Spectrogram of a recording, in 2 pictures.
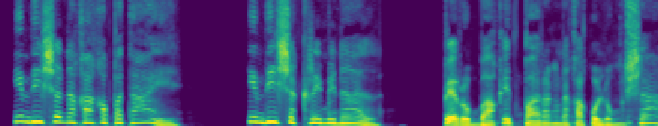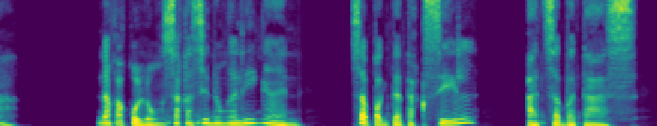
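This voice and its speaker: Female audiobook narrator for scripted drama, low register, dry studio-like sound. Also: darkish tone, no echo.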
